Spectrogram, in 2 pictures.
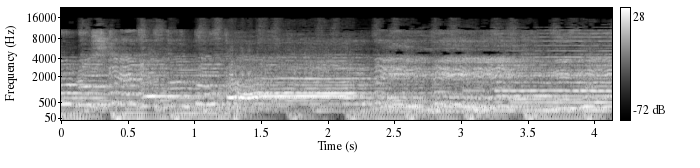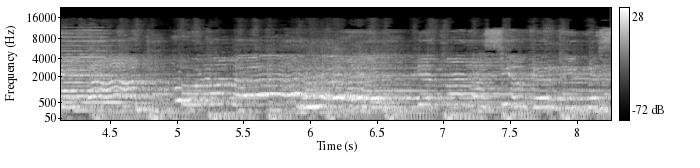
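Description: Live Latin dance band playing, with a lead vocal singing over a steady bass-and-percussion pulse.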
